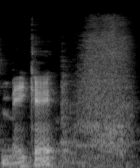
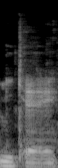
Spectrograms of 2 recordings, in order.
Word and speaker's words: Meike: know the pronunciation is make a um at least as far as our contacts at the factory go so make it not mike not mikey so right off the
